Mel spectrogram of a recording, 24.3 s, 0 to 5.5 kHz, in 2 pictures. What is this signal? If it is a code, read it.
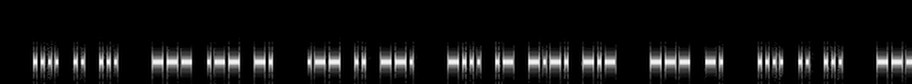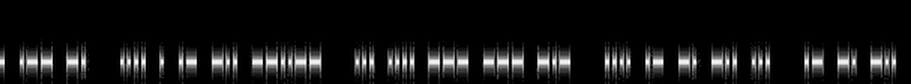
Morse code, heard as a keyed tone, about 25 wpm, spaced as for 22 wpm, 700 Hz. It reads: HIS OWN WIG BACK ON HIS OWN HEAD, SHOOK HANDS AND
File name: Pinocchio / Pinocchio ch2 18 25 ik1hge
